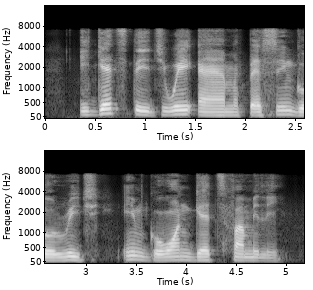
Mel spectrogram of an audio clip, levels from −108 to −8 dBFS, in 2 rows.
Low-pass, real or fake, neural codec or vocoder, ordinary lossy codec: 7.2 kHz; fake; codec, 16 kHz, 2 kbps, X-Codec, WavLM features, trained on Multilingual LibriSpeech; none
